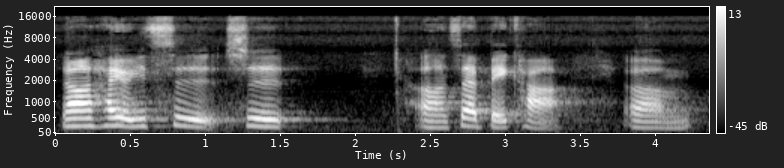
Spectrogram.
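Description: An older woman recounts her life as a pianist in a heartfelt, halting testimony. Her voice carries a gravelly fry. The sound rings with the long reverb of a large hall. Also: fairly high pitch, a little mellow. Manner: emotional storytelling with frequent hesitations. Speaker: concert pianist. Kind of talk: personal testimony.

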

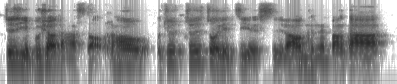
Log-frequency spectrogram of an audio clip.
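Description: A man's voice: mid-range voice, animated, racing. A young man with a Taiwanese Mandarin accent, telling a rambling story in casual podcast chat with a lot of swearing.

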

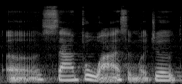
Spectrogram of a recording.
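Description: Gravelly, husky woman telling a story. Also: medium pitch, unhurried, big-room sound. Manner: chatty, animated retelling with many fillers. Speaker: vlogger. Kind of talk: casual storytelling monologue.

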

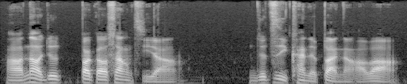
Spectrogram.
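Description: A man's voice: low voice, a little fast, fairly bright tone, no echo, clean studio sound. A man voicing an angry male army duty officer who barks scolding questions.

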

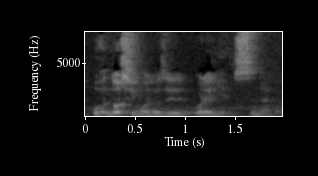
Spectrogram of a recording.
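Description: A man's voice: lowish voice, racing, distant mic. A man in his twenties with a Taiwanese Mandarin accent, co-hosting a casual podcast chat; he talks frankly and asks a lot of questions. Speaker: podcast co-host. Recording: echoey room, faint noise.

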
